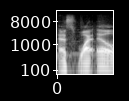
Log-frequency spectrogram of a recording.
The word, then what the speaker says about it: Syl: But when you say S-Y-L, I say Syl. But no, it's Syl. Like silver. English pronunciations is weird, people.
